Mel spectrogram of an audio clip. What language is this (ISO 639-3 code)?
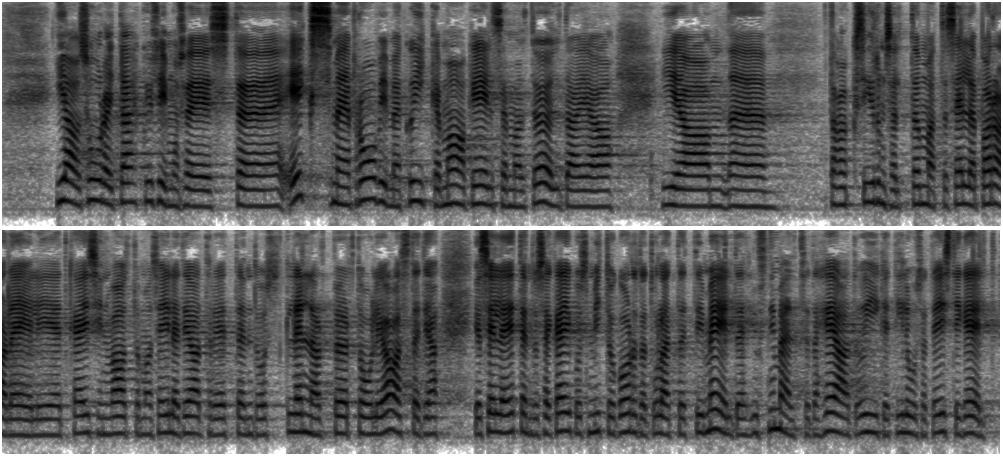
est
